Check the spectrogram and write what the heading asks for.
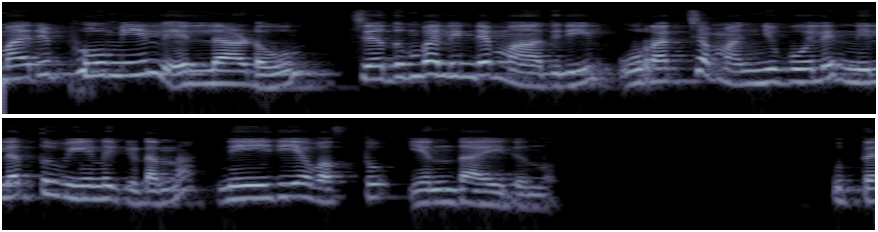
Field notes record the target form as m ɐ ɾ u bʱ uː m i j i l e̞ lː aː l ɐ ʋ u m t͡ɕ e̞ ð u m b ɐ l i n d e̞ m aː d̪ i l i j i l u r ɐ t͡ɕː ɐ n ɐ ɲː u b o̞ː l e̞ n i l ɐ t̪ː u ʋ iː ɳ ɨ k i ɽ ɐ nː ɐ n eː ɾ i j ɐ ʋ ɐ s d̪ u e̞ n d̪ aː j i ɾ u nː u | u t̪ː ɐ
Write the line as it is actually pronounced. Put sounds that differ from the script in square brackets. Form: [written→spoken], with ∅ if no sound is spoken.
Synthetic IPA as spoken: m ɐ ɾ u bʱ uː m i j i l e̞ lː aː [l→ɽ] ɐ ʋ u m t͡ɕ e̞ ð u m b ɐ l i n d e̞ m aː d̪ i [l→ɾ] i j i l u r ɐ t͡ɕː ɐ [n→m] ɐ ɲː u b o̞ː l e̞ n i l ɐ t̪ː u ʋ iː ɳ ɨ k i ɽ ɐ nː ɐ n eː ɾ i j ɐ ʋ ɐ s [d̪→t̪] u e̞ n d̪ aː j i ɾ u nː u | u t̪ː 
